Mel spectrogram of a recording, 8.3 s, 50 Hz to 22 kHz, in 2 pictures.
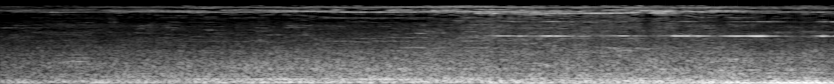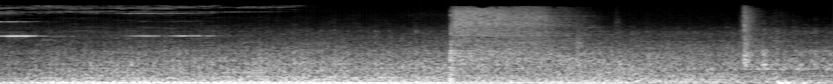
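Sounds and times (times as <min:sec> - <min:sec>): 
truck brakes squealing in a thin high whine: 0:00.0 - 0:08.3
truck rumbling on a road: 0:00.0 - 0:08.3
truck air-brake hiss: 0:06.4 - 0:07.2.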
